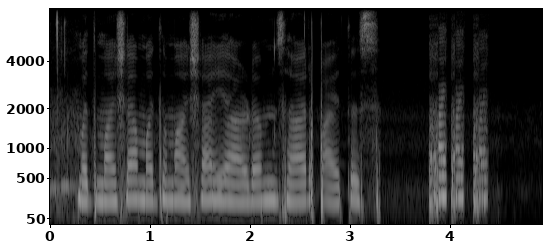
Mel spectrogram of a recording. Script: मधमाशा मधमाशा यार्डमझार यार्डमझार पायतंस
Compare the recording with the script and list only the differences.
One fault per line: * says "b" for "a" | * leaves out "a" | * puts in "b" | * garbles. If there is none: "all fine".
* leaves out "यार्डमझार"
